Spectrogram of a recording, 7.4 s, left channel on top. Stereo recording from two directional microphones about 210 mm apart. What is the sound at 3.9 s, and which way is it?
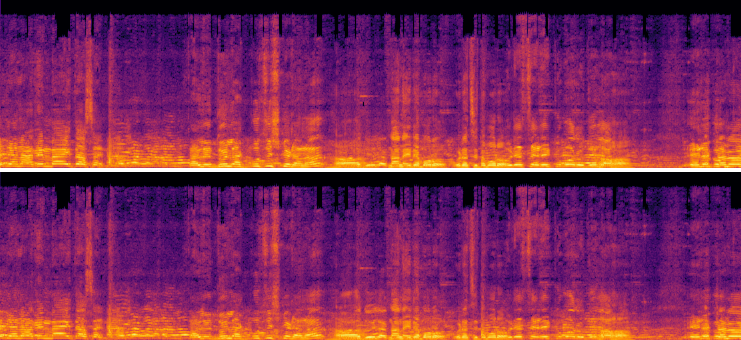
Speech, 10° left (ahead or behind).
